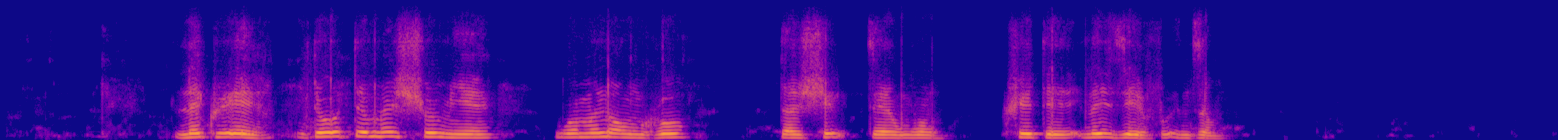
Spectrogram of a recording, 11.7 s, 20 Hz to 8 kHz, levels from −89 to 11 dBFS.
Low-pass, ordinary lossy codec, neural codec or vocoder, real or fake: 7.2 kHz; Opus, 24 kbps; codec, 16 kHz, 4.8 kbps, FACodec; fake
